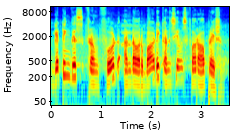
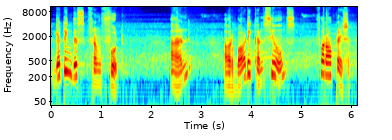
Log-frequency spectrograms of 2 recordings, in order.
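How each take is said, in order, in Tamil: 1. வாக்கியம் இடைவெளியின்றி நேராக வாசிக்கப்படுகிறது. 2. வாக்கியம் சொற்றொடர்களுக்கு இடையே இடைவெளிகளுடன் வாசிக்கப்படுகிறது. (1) "இந்த மாதிரி ரீட் பண்ணோன்னா நீங்கள் அகைன் அண்ட் அகைன் ரீட் பண்ணி தான் மீனிங் அண்டர்ஸ்டாண்ட் பண்ண முடியும்" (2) "எந்த இடத்துல நிறுத்தணுமோ அந்த இடத்துல நிறுத்தி ரீட் பண்ணிங்கன்னா"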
